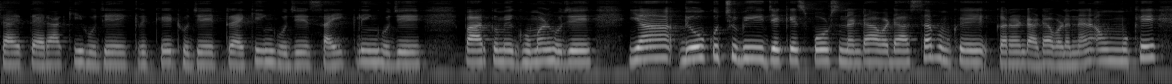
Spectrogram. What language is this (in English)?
Sindhi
